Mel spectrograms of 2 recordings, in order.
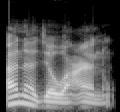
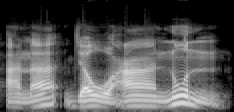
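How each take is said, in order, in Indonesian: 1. Kata terakhir berakhir pada vokal biasa. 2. Kata terakhir berakhir dengan bunyi n tambahan.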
